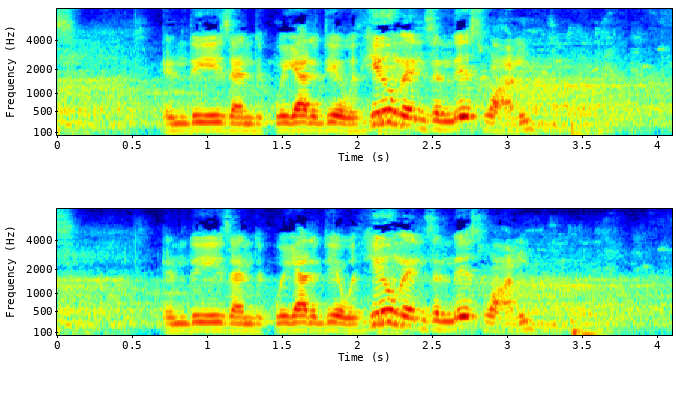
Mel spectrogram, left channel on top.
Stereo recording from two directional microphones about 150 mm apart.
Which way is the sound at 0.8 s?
35° right (ahead or behind).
